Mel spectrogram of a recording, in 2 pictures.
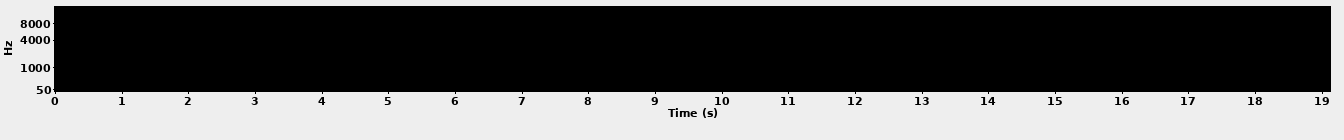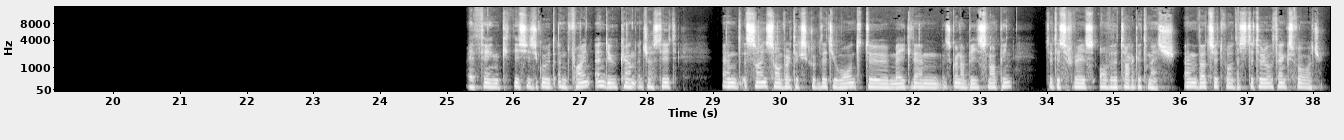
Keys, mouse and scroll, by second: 11.4-19.8 drag.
